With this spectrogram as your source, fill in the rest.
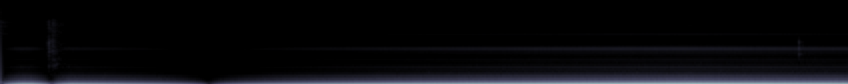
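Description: Generated sequence from the GlitchScaper music app on an iPad: a deep, sustained synthetic drone with a steady tonal hum, briefly dipping twice near the start, then swelling and holding; no talking.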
